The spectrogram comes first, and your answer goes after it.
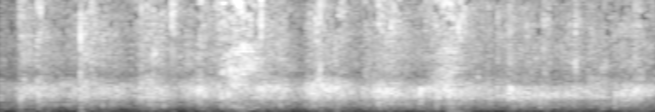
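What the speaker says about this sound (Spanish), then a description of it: "O dale ese aplauso a Dios si es para Él" A church congregation applauds during a sermon, a sustained, even roar of many hands clapping together at moderate loudness with no pause.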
